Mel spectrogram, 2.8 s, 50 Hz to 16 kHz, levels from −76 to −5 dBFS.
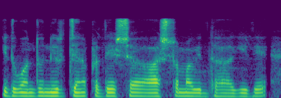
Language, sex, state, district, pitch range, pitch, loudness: Kannada, male, Karnataka, Koppal, 125-130 Hz, 130 Hz, -18 LUFS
